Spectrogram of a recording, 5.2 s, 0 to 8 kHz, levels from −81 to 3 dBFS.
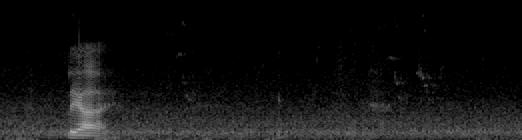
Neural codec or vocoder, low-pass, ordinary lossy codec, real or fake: none; 7.2 kHz; none; real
